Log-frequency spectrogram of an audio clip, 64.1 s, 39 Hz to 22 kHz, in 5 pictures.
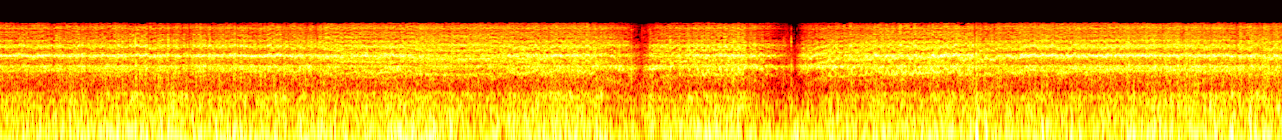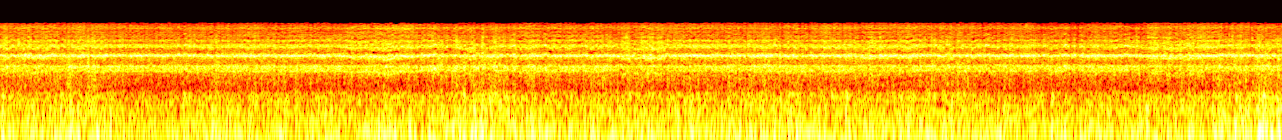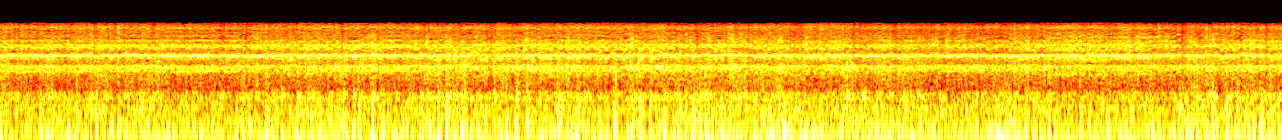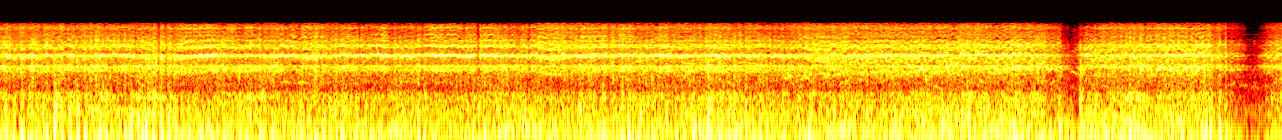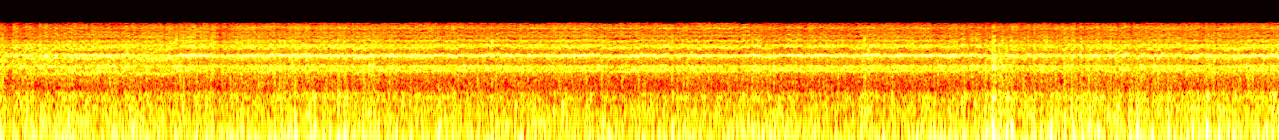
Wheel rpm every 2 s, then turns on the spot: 230, 220, 200, 130, 150, 220, 230, 230, 230, 230, 230, 230, 230, 230, 230, 230, 230, 230, 220, 230, 230, 230, 230, 210, 150, 130, 200, 230, 230, 230, 240, 230.
none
